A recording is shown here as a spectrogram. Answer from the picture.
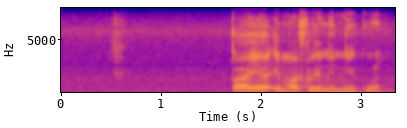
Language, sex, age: Tsonga, male, 21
